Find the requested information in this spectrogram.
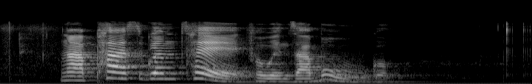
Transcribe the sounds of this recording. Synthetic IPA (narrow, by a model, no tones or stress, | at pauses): ŋapʰasik̬wem̩tʰɛt͡fʰɔwɛnd͡zʱaɓuːk̬ɔ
